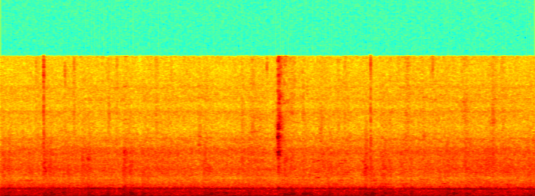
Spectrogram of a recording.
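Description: Akita Nairiku Line diesel railcar running at speed, heard from inside the carriage: a steady low rumble of the engine and of the wheels on the rails, with a faint steady whine above it.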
